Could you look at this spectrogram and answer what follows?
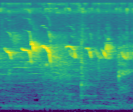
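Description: High, thin peeps from a native country chicken chick with copper-red plumage, a few quick cheeps in close succession over faint background noise.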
